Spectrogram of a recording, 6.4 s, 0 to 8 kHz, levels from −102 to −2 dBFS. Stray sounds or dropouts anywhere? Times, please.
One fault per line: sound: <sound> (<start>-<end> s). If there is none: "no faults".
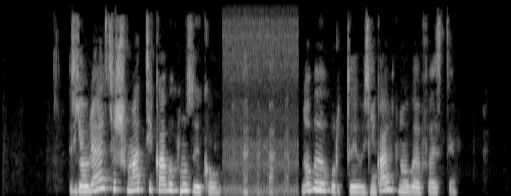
sound: laugh (2.9-3.6 s)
